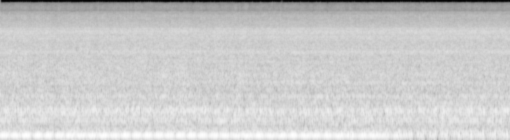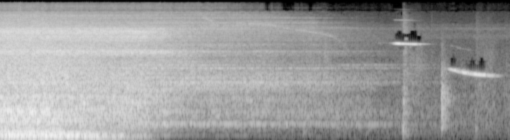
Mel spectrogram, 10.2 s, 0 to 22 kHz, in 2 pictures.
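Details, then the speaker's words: Mazda RX-7 after refitting a missing vacuum-line plug at the intake-manifold density sensor that had caused 2,000 rpm idle on startup: steady, even low burble at easy idle, no hunting or surging, then shuts off. Normal idle restored. "Alright, so the motor's back to running right. I was back down."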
